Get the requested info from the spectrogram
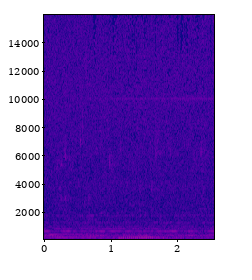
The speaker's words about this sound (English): And you're suddenly taken aback by how the rain is quenching the thirst of the earth. The pitter patter of the rain, the simple water of nature's magic.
